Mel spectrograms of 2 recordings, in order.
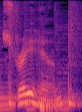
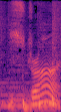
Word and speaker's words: Strahan: Here's New Zealand singer songwriter and a guy who I used to call Strahan, but recently learned the correct pronunciation is Strawn.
